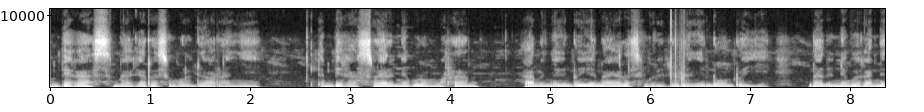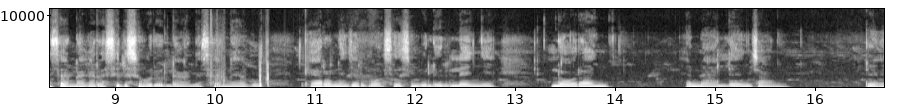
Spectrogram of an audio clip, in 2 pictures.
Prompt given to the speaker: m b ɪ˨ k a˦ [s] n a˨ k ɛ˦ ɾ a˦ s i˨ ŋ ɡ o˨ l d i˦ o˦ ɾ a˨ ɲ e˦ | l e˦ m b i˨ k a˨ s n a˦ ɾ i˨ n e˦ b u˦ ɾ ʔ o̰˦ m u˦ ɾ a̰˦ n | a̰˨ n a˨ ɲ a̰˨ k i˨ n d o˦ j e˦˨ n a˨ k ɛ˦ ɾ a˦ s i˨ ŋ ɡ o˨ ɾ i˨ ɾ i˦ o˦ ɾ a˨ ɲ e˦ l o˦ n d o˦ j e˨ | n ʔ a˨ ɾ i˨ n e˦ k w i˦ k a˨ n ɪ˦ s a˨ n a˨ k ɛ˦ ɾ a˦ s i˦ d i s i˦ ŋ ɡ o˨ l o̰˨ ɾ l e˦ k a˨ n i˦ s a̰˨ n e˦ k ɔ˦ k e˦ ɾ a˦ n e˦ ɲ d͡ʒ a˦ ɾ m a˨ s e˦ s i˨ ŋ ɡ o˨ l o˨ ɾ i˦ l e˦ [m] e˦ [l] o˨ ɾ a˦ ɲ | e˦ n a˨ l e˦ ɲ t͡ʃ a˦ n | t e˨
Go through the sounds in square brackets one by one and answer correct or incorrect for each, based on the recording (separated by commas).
correct, incorrect, correct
